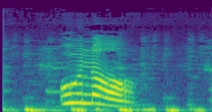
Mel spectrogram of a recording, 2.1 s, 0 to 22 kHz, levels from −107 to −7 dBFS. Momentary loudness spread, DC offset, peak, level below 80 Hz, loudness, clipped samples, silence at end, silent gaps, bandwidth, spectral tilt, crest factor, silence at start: 17 LU; under 0.1%; 0 dBFS; -28 dBFS; -14 LUFS; under 0.1%; 0.05 s; none; 6.2 kHz; -8.5 dB/octave; 14 dB; 0.05 s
